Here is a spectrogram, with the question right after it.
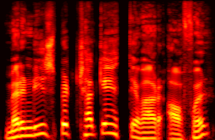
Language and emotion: Kashmiri, neutral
